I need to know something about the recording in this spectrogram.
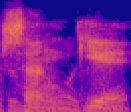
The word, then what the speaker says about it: Sangye: Sangye en tibetano es un término muy interesante porque Sang, la primera sílaba de la palabra, Sangye tiene dos sílabas.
